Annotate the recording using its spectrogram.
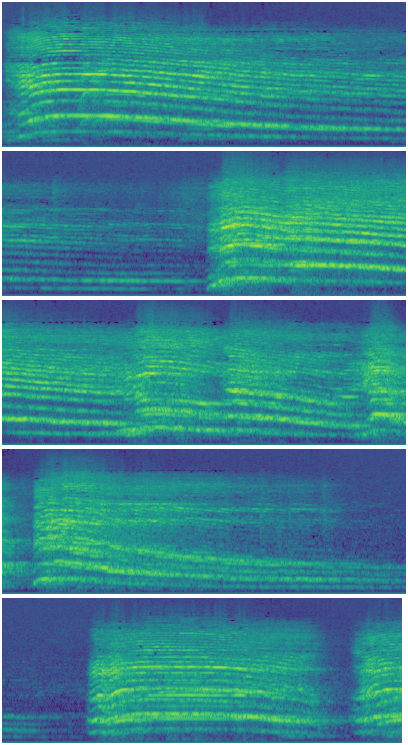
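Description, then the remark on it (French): An Albanian funeral chant of collective wailing: many voices together in long, loud, sustained cries, each phrase gliding downward in pitch, repeated in several waves separated by brief pauses, with no spoken words. “Cette texture de meute de loup peut se retrouver un peu partout, comme dans ce chant funèbre albanais avec cette idée de pleurs collectifs, d'une exclamation vocale commune de la douleur, des hurlements humains mais finalement si animaux.”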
